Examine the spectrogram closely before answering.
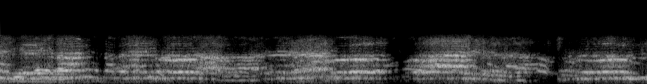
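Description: Men's voices chanting together in short phrases, with brief breaks between them.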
